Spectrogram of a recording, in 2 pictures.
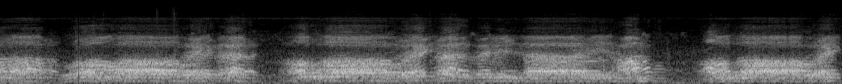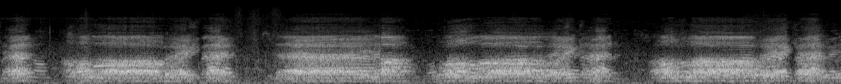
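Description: Male voices chanting a devotional melody in long sung phrases about two seconds each, with short breaks between them.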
